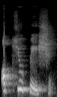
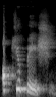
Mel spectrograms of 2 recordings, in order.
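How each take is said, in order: No difference in how they are said.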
